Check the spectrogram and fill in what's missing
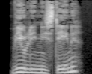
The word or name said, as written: violinistinde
